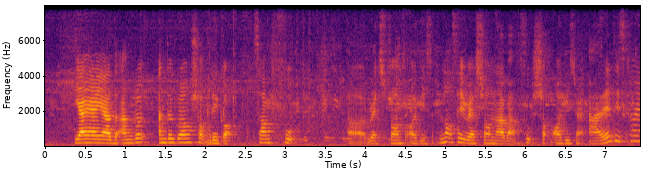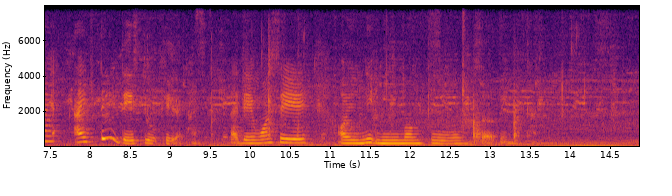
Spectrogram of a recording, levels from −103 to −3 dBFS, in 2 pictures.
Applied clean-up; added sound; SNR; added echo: none; Bus; 17 dB; none.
